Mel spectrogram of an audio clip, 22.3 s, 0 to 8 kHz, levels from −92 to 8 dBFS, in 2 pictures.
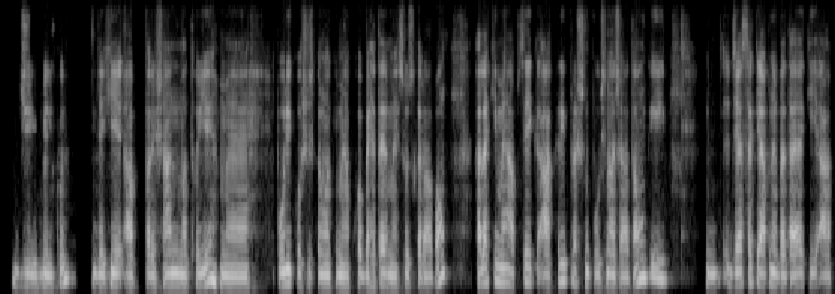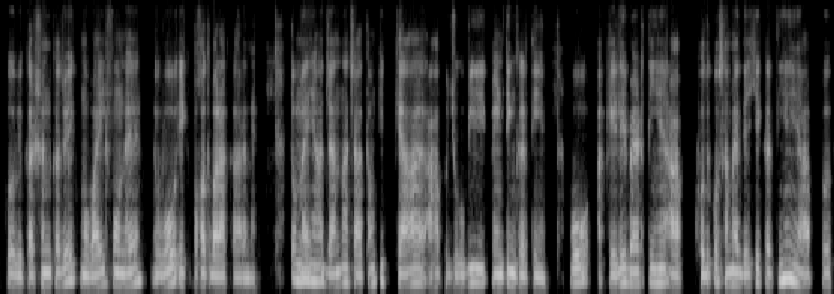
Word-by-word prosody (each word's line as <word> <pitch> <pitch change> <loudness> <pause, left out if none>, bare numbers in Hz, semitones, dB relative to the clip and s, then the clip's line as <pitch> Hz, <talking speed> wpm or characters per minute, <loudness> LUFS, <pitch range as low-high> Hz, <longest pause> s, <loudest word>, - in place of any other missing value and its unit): जी, 110 -2 -3
बिल्कुल। 110 - 0 0.4
देखिए 110 +1 +1
आप 105 - +1
परेशान 220 - +1
मत 215 -2 0
होइए, 220 -7 +5
मैं 100 -1 +2 0.4
पूरी 260 +2 +5
कोशिश 230 -3 -7
करूँगा 215 -2 +2
की - - -7
मैं 105 - +4
आपको 100 0 -3
बेहतर 105 +3 +1
महसूस 100 +1 -2
करा 105 -3 -1
पाऊँ, 205 - +2 0.4
हालाँकि 145 +3 +4
मैं 140 -1 +3
आपसे 145 +1 -1
एक 145 - -6
आख़िरी 160 +1 0
प्रश्न 245 - -3
पूछना 105 0 -1
चाहता 95 +3 -1
हूँ 180 +3 +5
कि 175 -2 0 0.8
जैसा 120 +3 +1
कि 140 - -2
आपने 120 +2 +4
बताया 105 +1 +3
कि 115 - -8
आपको - - -4
विकर्षण 105 - 0
का - - -1
जो 140 - -1
एक 160 +2 0
मोबाइल 105 +4 +2
फ़ोन 120 -4 +1
है, 125 +6 +1 0.2
वो 215 +1 +2
एक 240 +1 -3
बहुत 120 0 -1
बड़ा 100 0 +4
कारण 95 -2 -4
है। 85 - -8 0.5
तो - - -2
मैं 80 +1 +4
यहाँ 75 -1 +2
जानना 120 +6 0
चाहता 110 -2 -2
हूँ 140 - -2
कि 155 - -2 0.2
क्या 110 - +3
आप - - -1
जो 105 0 -5
भी 140 +1 +1
पेंटिंग 220 +2 +3
करती 205 -2 -1
हैं, 185 - -1 0.3
वो 140 +1 +1
अकेले 120 +7 0
बैठती 130 +1 0
हैं, 135 - +3
आप - - +1 0.2
खुद - - +1
को - - 0
समय 120 0 +1
देके 110 +3 -2
करती 165 - +1
हैं 180 +1 +8
या 125 -4 -1
आप - - -5
120 Hz, 200 wpm, -24 LUFS, 105-160 Hz, 0.8 s, हैं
